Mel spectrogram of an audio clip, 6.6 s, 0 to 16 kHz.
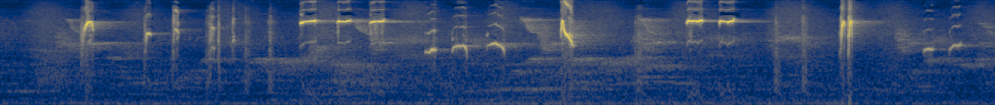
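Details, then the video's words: Male kolibri ninja sunbird singing, used as a training song for songbirds: rapid high, thin chirps and sharp downward-sweeping notes in loose bursts, with brief trills between, clean background. "Suara konin untuk masteran burung 100%jitu konin jantan"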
